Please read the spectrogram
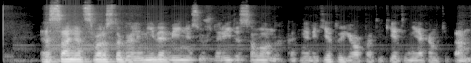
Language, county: Lithuanian, Vilnius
